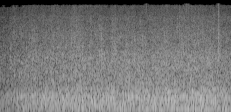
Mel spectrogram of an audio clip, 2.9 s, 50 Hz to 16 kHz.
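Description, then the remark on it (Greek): Lemon-sized hailstones, each at least 5 cm across, pour down on Kryoneri near Kalavryta, Greece, striking hard surfaces in a dense, continuous clatter, steady for the whole stretch, blending into a loud rain-like roar with no voices. “Χαλάζι σε σχήμα λεμονιού, χτυπά τα καλάβρητα.”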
